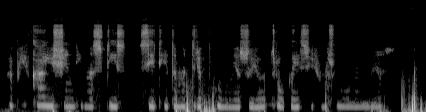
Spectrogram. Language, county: Lithuanian, Marijampolė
